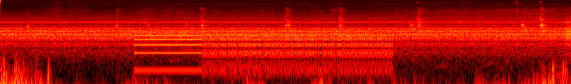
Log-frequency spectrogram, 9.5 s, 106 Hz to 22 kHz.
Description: POCSAG pager data (512 baud), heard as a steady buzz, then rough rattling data, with radio hiss, a squelch burst at the end and the noise of a park.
